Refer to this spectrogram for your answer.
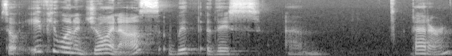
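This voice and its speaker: This woman talks at a very slow pace with a non-native accent. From Netherlands. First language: Dutch. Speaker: cross-stitch vlogger; cross stitch hobby vlogger. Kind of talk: casual vlog; casual vlog chat. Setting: at home, living room. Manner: halting, many fillers. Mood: friendly, cheerful. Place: home room. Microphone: phone near.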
